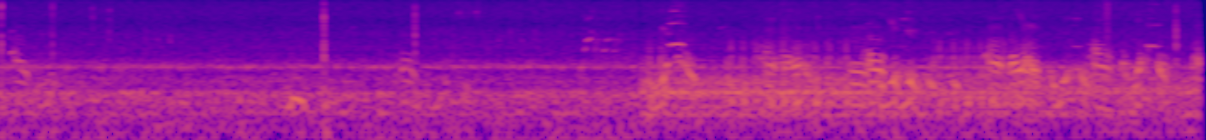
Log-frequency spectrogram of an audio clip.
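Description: Sharp-tailed grouse give a busy, overlapping chorus of clucks, cackles and short cooing notes from several birds, starting after a steady low hum in the opening seconds.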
